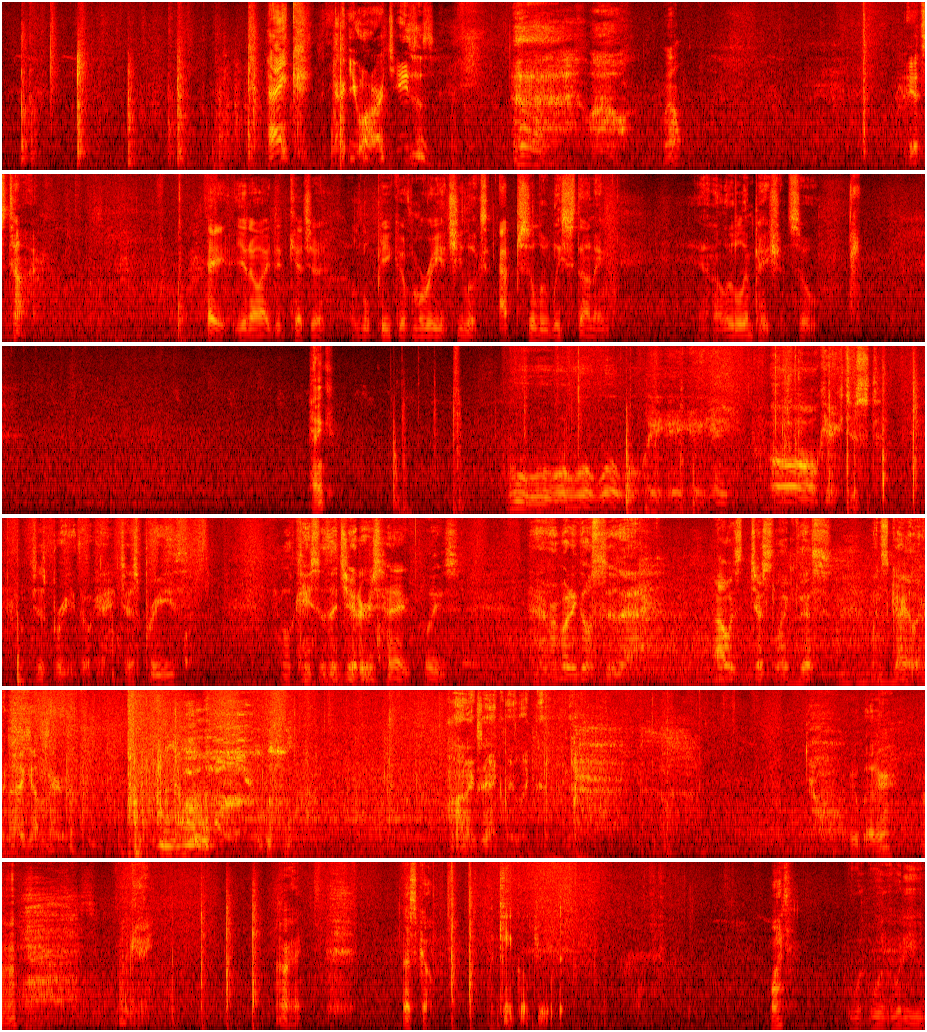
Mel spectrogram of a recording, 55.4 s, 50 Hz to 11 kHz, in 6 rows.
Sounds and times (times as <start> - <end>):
Speech: 30.5 - 32.3, 33.0 - 37.7, 41.4 - 42.5, 53.8 - 55.3.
